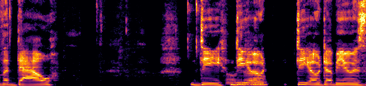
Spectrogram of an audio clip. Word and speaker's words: Dow: And yeah, so in certain of the works, they're called the Dow.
